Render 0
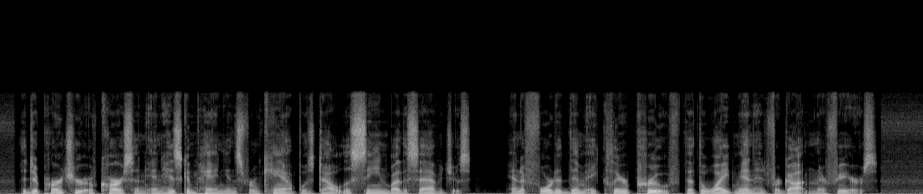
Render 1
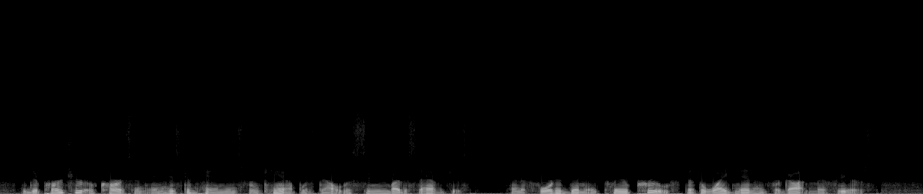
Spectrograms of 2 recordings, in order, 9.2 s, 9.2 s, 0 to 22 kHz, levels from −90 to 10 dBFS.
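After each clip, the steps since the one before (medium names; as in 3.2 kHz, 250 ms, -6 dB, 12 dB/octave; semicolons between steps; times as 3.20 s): elliptic low-pass 1.1 kHz, stop band 40 dB; comb 5.9 ms, depth 44%; level held to a coarse grid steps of 10 dB; trim -3 dB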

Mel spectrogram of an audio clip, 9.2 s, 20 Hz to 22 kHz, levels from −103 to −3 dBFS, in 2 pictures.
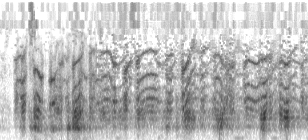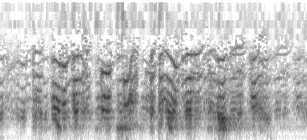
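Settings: spectrum inverted on a logarithmic axis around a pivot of 650 Hz; two-band feedback delay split 630 Hz, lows 86 ms, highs 668 ms, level -15 dB; Opus 16 kbps 48 kHz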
